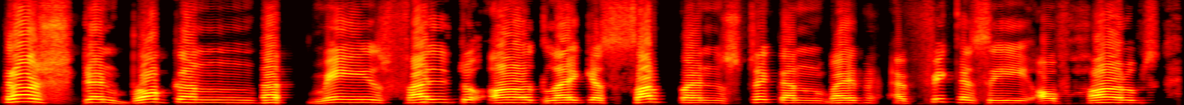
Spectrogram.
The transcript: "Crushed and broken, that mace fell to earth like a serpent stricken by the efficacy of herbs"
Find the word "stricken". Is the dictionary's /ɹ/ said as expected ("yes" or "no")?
yes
